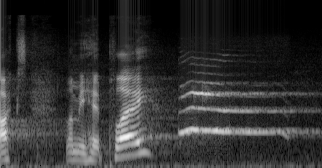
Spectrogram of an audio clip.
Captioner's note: meow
